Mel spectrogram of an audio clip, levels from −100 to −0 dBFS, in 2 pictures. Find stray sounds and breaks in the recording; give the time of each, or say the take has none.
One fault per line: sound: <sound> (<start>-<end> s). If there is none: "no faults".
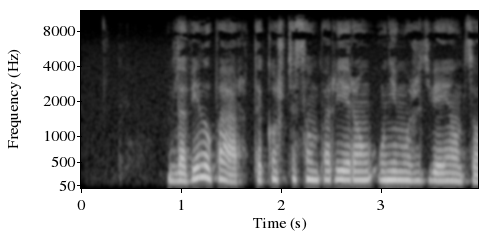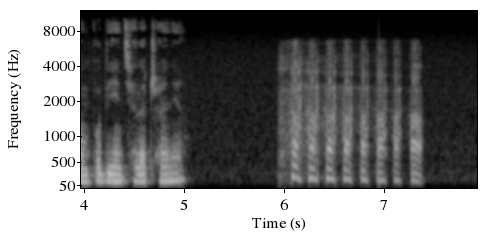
sound: laugh (5.9-7.5 s)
